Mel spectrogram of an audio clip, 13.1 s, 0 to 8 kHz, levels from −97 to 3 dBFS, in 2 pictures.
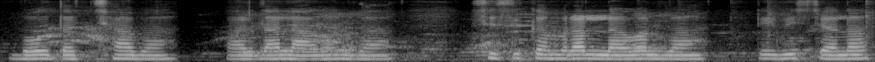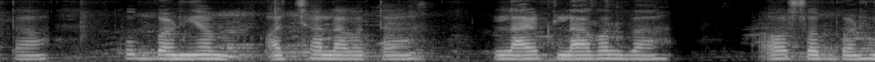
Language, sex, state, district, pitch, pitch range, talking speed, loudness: Bhojpuri, female, Uttar Pradesh, Deoria, 175 Hz, 170-185 Hz, 110 wpm, -34 LUFS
